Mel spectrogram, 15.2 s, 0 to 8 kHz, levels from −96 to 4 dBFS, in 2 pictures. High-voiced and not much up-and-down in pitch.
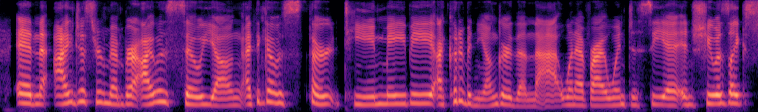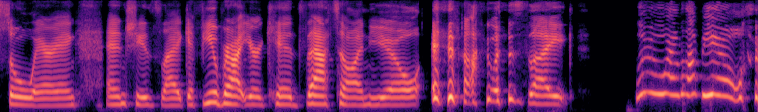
No: high, 225 Hz; average, 4.1 semitones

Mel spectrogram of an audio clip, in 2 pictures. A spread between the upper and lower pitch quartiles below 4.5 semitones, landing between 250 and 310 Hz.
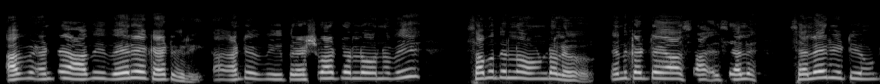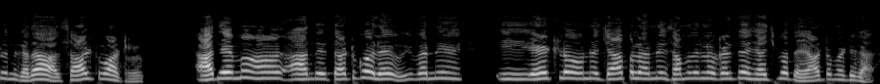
Yes: average, 3.0 semitones; very high, 265 Hz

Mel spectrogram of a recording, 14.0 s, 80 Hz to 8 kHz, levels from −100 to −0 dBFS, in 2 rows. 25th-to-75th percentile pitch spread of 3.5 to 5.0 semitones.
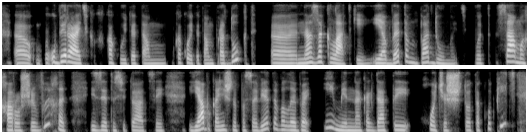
No: average, 3.1 semitones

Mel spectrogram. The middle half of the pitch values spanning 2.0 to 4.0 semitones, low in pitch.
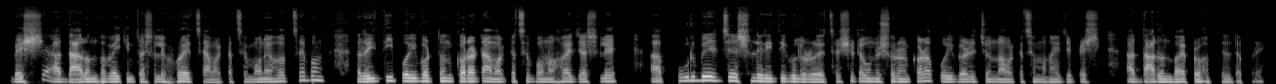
Yes: narrow, 2.5 semitones; low, 130 Hz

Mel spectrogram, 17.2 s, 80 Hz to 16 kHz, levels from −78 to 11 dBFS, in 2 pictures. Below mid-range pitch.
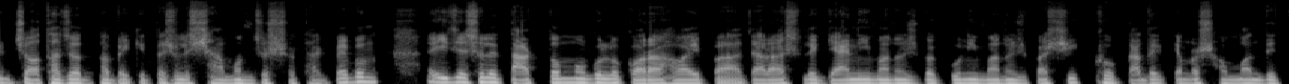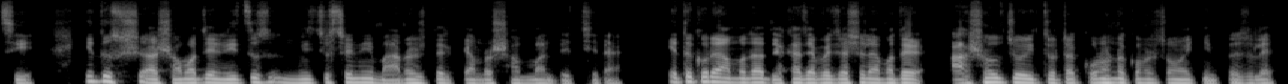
Yes: low, 115 Hz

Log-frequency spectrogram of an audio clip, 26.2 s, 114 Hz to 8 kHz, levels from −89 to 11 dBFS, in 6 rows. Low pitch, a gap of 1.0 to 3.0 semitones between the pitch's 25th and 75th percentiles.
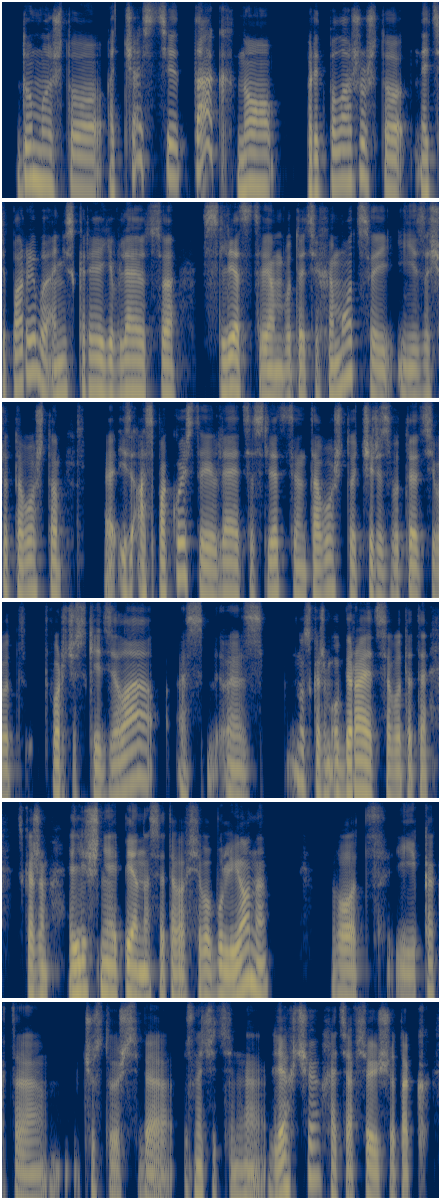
No: low, 120 Hz; average, 3.8 semitones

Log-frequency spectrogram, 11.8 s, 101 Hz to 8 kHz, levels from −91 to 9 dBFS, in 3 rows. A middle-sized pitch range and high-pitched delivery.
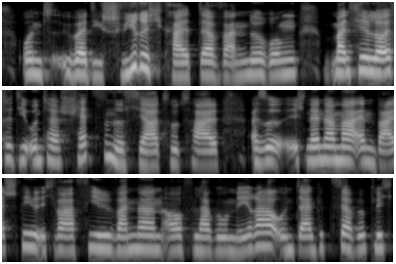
No: narrow, 2.0 semitones; high, 195 Hz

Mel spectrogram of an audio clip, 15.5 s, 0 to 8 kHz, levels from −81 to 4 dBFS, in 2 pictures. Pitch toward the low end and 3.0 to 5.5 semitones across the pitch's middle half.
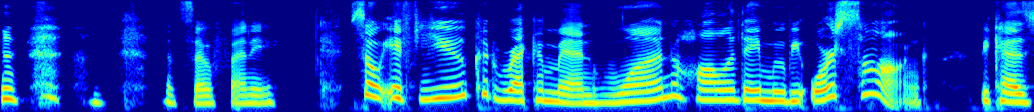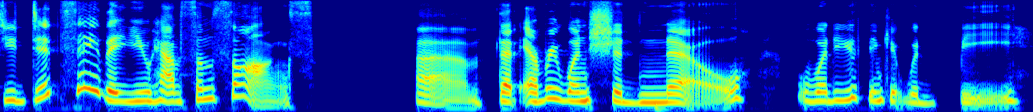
No: high, 210 Hz; average, 5.1 semitones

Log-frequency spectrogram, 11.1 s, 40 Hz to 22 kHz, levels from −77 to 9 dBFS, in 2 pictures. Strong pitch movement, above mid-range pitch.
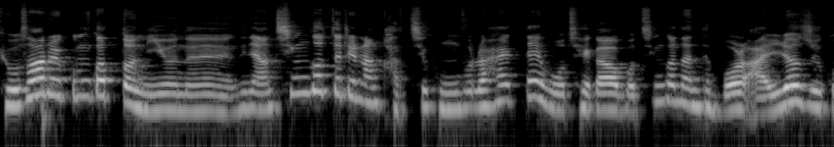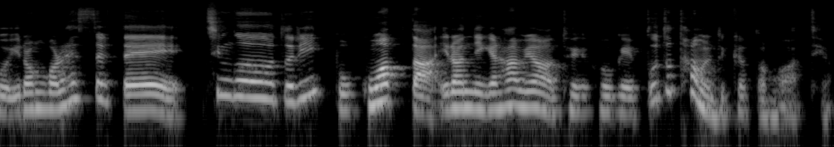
Yes: wide, 7.8 semitones; high, 230 Hz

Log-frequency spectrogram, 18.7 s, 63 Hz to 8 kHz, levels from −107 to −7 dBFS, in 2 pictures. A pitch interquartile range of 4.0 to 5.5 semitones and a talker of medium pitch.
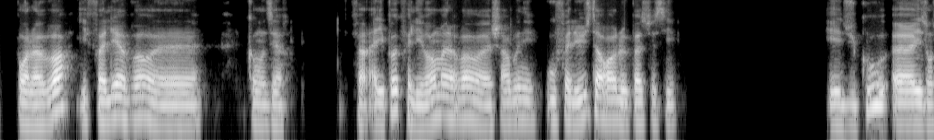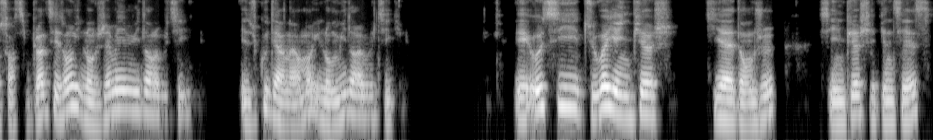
No: average, 4.5 semitones; low, 125 Hz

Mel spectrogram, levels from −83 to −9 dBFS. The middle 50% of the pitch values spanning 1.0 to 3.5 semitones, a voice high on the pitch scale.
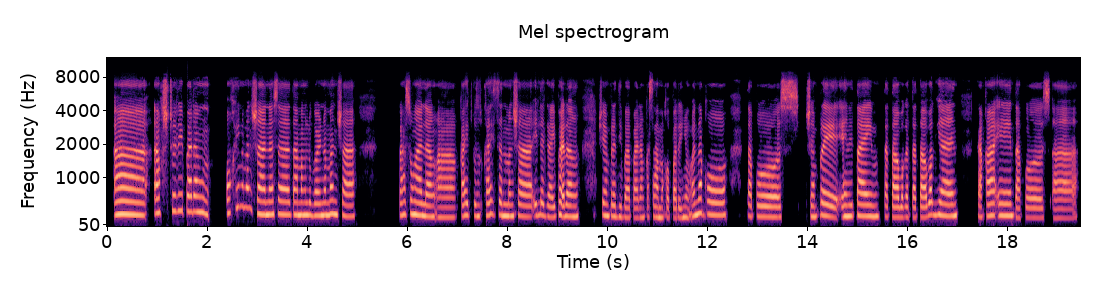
Yes: average, 3.2 semitones; high, 230 Hz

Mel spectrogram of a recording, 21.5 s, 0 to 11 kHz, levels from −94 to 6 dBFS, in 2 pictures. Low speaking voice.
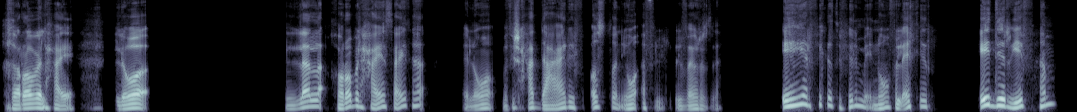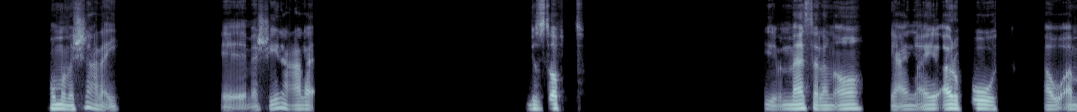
Yes: low, 120 Hz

